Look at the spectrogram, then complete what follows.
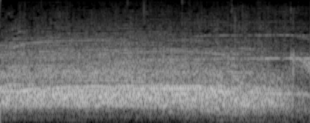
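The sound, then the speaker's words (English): An audience at a show in Canberra cheers loudly when asked who is there for the first night, a dense wash of shouts and whoops that holds steady for over a second before tapering slightly at the end. “Give us a cheer if this is your first night.”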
